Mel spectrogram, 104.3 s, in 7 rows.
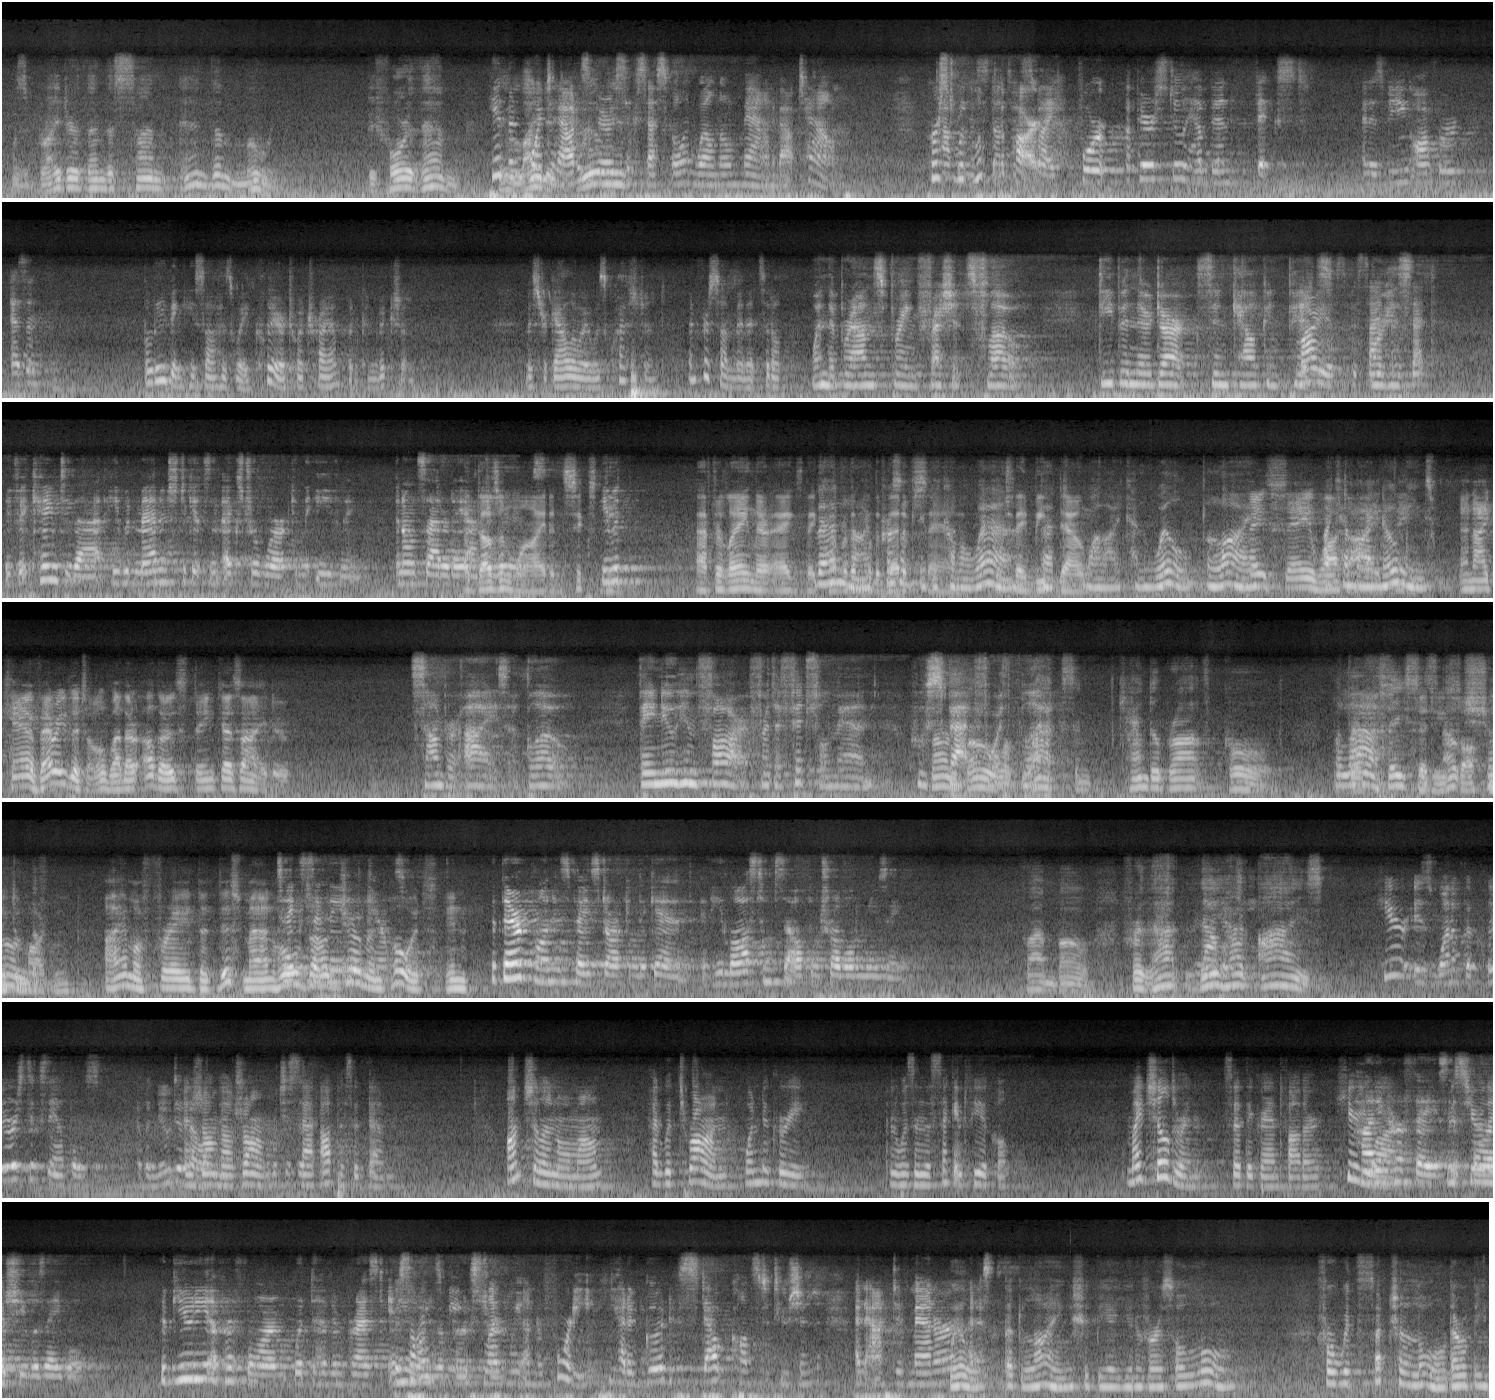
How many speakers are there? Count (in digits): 10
